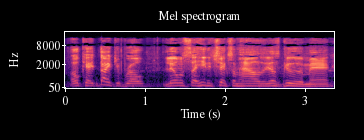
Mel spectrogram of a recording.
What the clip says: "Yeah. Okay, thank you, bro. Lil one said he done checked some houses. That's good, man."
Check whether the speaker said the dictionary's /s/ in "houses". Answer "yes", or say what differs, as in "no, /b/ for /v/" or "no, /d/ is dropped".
no, /s/ is dropped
